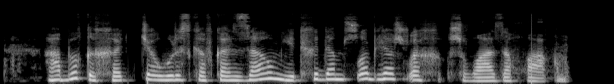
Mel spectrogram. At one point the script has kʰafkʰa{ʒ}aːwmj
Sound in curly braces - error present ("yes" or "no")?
yes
